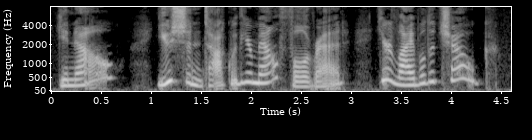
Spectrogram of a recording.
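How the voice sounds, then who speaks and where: A woman reading aloud voices a fussy, house-proud male Fraggle who prides himself on his laundry. He speaks in a prim, finicky way, higher than her narration, with a gravelly edge. The sound is dry and close. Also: big pitch swings, a little slow, a little mellow, no echo, exaggerated voice. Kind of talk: storybook character voice.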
